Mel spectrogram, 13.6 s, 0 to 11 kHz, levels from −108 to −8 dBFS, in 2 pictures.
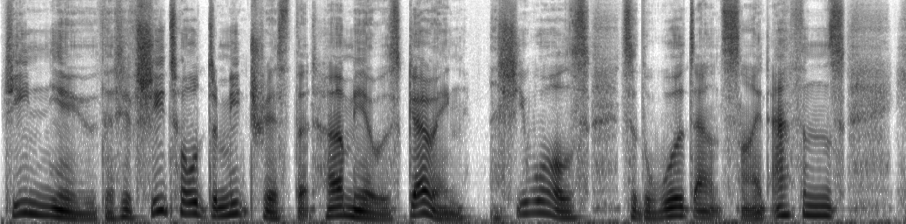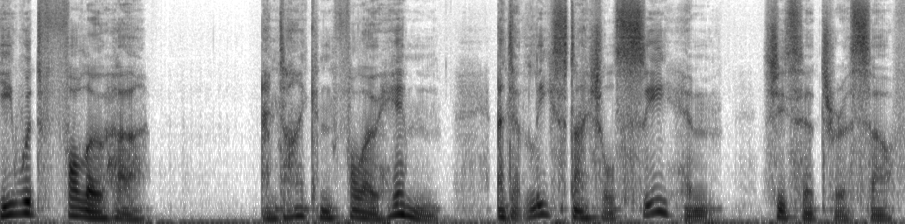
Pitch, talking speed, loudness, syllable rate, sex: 110 Hz, 170 wpm, -20 LUFS, 4.2 syllables/s, male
